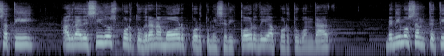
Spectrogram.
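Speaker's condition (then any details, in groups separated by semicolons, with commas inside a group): No condition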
